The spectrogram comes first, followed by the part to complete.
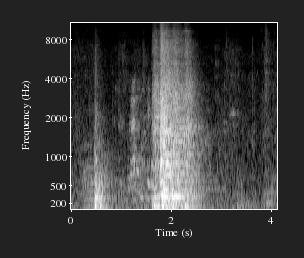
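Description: Wordless voice sounds: a short one about half a second in, then a louder, longer, breathy one around two seconds in.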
